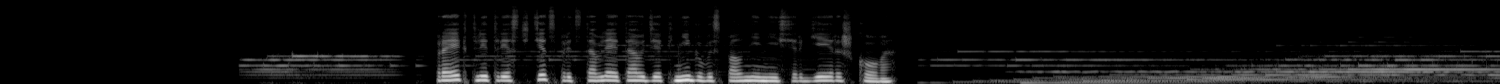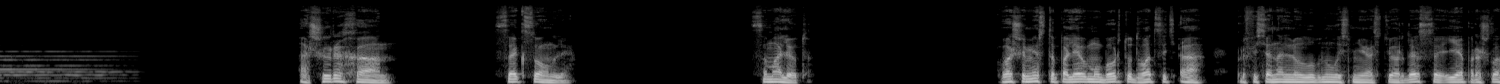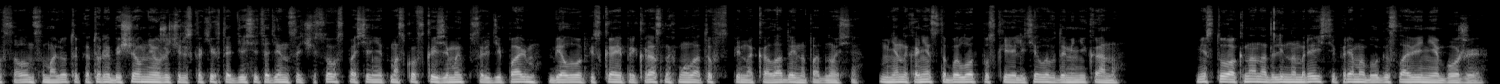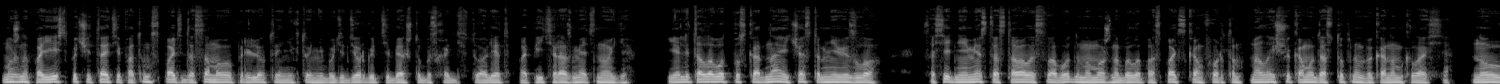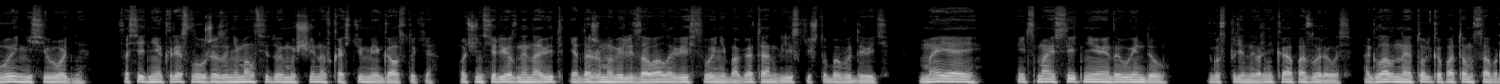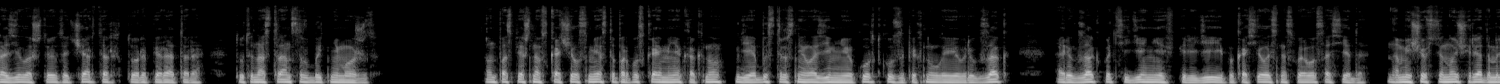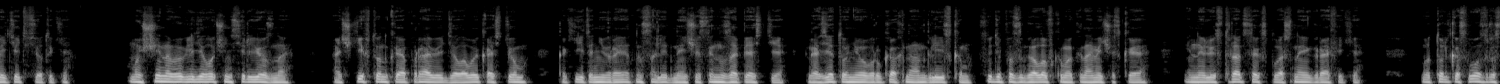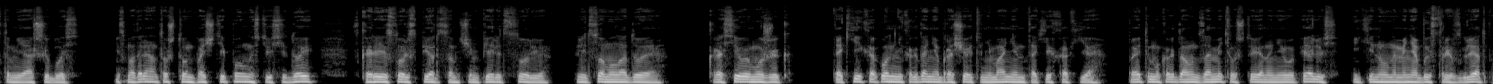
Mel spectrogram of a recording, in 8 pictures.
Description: Аудиокнига Sex Only | Библиотека аудиокниг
